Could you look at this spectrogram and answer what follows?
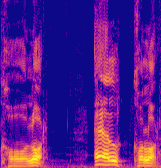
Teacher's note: Emphasis on that second syllable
